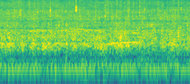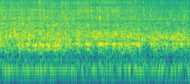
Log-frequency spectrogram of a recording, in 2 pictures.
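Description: A clean natural spring flowing, a steady close rush of running water with no talking, even and unbroken throughout.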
